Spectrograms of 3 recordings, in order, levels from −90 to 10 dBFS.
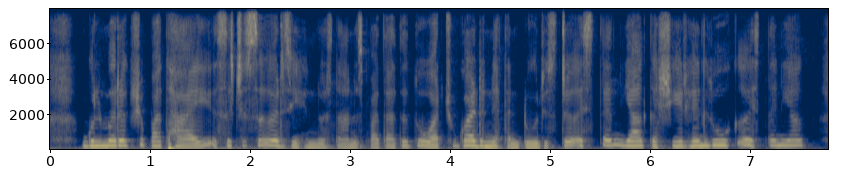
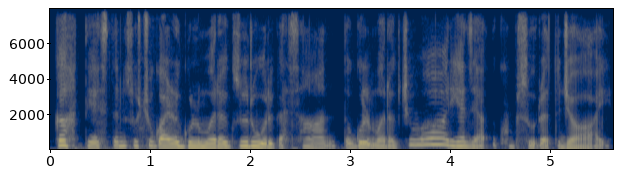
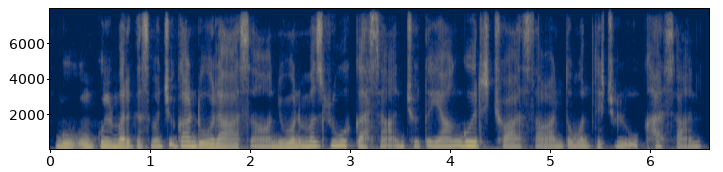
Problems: background sounds at intervals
